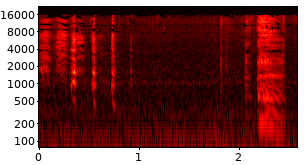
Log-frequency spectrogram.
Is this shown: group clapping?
no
